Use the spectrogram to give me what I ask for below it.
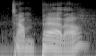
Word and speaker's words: Tampere: 38 points to, as we've just discovered, the correctly pronounced Tampere, Rollin Bros, and 72 points to Power of Scotland, who now, God blimey, are down to 9 players.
